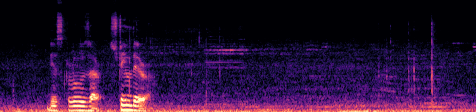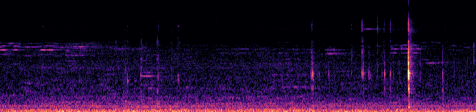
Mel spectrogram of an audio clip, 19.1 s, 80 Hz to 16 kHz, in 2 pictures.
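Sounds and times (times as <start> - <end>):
screwdriver clicking on plastic case: 15.6 - 19.0.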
